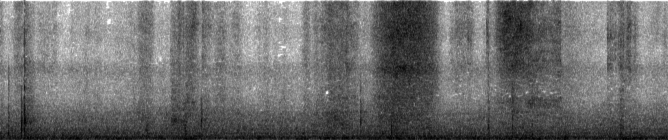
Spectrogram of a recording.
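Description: Paper rustles and crinkles as hands fold it.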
